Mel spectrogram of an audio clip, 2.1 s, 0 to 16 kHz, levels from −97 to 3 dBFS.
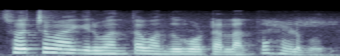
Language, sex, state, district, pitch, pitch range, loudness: Kannada, female, Karnataka, Bangalore, 185 Hz, 155-220 Hz, -16 LUFS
